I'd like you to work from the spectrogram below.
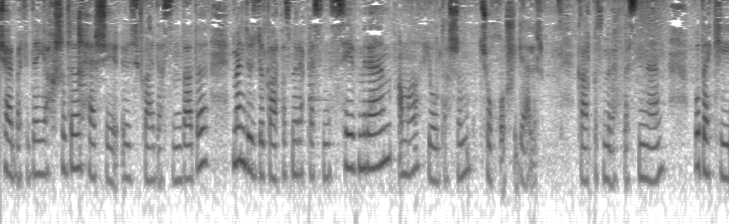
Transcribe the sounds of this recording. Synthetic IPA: ʃæɾbæt̪ʰid̪æjɑχʃɯd̪ɯhæɾʃejø̞zɡɑjd̪ɑsɯnd̪ɑd̪ɯmænd̪yzd̪yɡɑɾpʰɯzmyɾæpʰːæsinise̞vmiɾæmɑmɑjo̞lˠd̪ɑʃɯmt͡ʃʰo̞χːo̞ʃuɟælḭɾ | ɡ̥ɑɾpʰɯzmyɾæpːæsind̪ænb̥ud̪ɑcʰi

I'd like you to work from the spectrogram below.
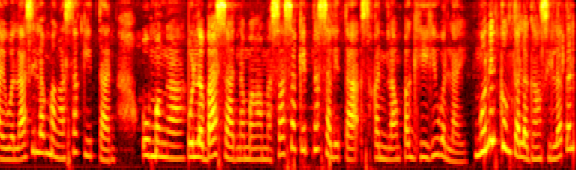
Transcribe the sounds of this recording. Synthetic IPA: ʔɐjwɐlasɪlaŋmɐŋasɐkiːt̪anʔomɐŋaʊlɐbaːsɐnːɐŋmɐŋamɐsasɐkɪt̪̚nɐsɐlɪt̪asɐ̥kɐnɪlaŋpɐɡ̚hiɦɪwɐlajŋuːnɪt̪̚kʊŋt̪ɐlɐɡaŋsɪlat̪ɐ

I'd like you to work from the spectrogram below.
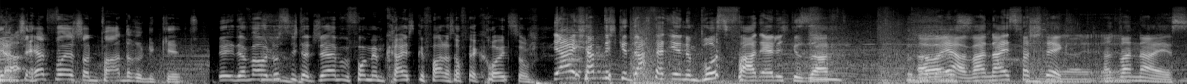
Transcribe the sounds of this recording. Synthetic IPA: jḁɛhatfoːɐeːɐʃoːnnpʰaːʔandəʁəɡəkʰeːtedavaːɐɐlʊstɪçd̥eːɐd͡ʒɛbbəfoːɐmiːɐɪmkʁ̥aɪsɡ̥əfaːʁənɪstaʊfd̥eːɐkʁ̥ɔʏt͡sʊŋjaːɪçhaːbənɪçt̚ɡ̥ədaχt̚d̥asiːɐɪnəmbʊsfaːɐtʔeːɐlɪçɡ̥əzaːkt | ʔaːbɐjaːvaːɐnaɪsfɛɐʃtɛk̚tanvaːɐnaɪs

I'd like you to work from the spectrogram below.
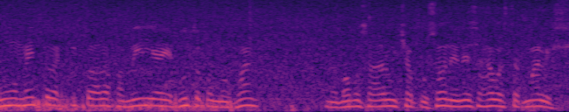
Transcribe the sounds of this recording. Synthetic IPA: uŋmomẽnt̪oðeakit̪oðalafamiljaixunt̪okond̪oŋxwaŋ | nozβamosaðaɾunt͡ʃapusonenesasaɣwast̪eɾnales

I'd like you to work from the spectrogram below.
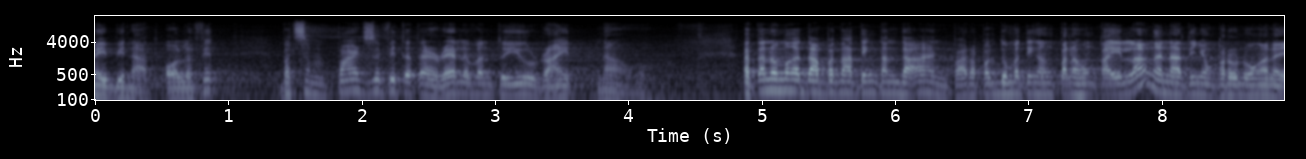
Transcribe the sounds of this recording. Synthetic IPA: mejbinɐ̰t̪o̰lɔvɪt̪̚ | bɐt̪sɐ̃mpaɹt̪sɔvɪt̪̚d̪ɐt̪ɐɹːɛlɛvɐ̃nt̪ːʊjuɹajt̪̚na̰w | ʔɐt̪ʔɐnomɐŋad̪aːpɐt̪naːt̪ɪŋt̪ɐnd̪ɐʔanpaːɾɐpɐɡ̚d̪ʊmɐt̪ɪŋɐŋpɐnɐɦo̞ŋkɐʔɪlaːŋɐnːaːt̪ɪnjʊŋkɐɾʊnoːŋɐnːɐ

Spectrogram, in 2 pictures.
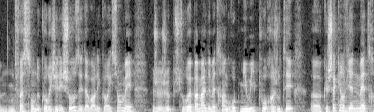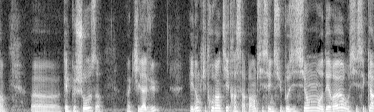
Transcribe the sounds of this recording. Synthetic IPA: ynfasɔ̃d̪əkɔʁiʒeleʃozed̪avwaʁlekɔʁɛksjɔ̃mɛ | ʒəʒəʒət̪χuvɛpamald̪əmɛt̪χɛ̃ɡʁupmiwipʰuʁːaʒut̪eøkəʃakʲɛ̃vjɛnmɛt̪χ | økʲɛlkəʃoz | kʲʰilavy | ed̪ɔ̃kilt̪χuvɛ̃t̪it̪χasapaʁɛɡzɑ̃plsisɛt̪ynsypozisjɔ̃d̪eʁœʁusisɛka

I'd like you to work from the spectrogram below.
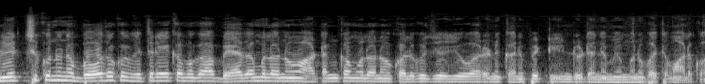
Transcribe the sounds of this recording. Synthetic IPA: neːɾt͡ʃukununɐbɔːd̪ɐkuʋjet̪iɾɛːkɐmuɡaːbɛːd̪ɐmulɐnuɐʈɐŋkɐmulɐnuːkɐluɡut͡ʃeːjuʋaːɾɐnikɐnipeʈːiiɳɖṵɖɐ̰nḭmemːɐnubɐ̰t̪ːima̰ːluko̰n

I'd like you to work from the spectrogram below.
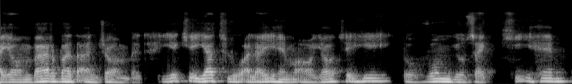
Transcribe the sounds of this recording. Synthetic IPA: æjɒːmbæɾbæd̪ænd͡ʒɒːmbe̞d̪ejekʰiːjæt̪ʰlṵːʔæ̰lʔæ̰jɦemʔɒ̰ːjɒːt̪ʰeɦiːd̪̥ovːomjozækʰːiːhem

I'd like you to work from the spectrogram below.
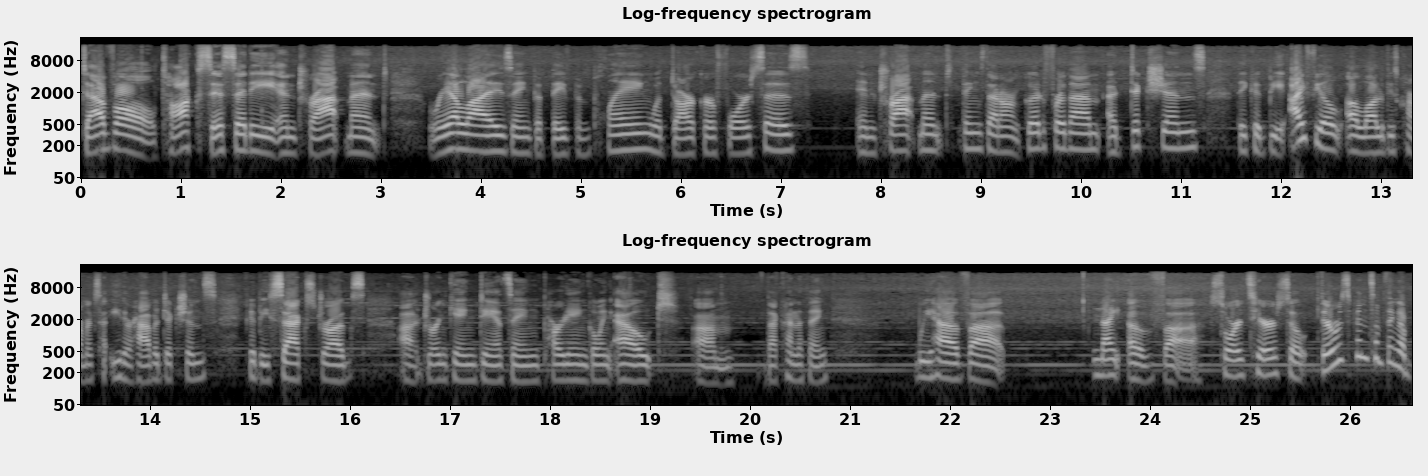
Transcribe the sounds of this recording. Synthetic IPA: d̥ɛvl̩ˠtʰɑksɪsɨɾiɪ̃ntʰɹ̥æt̚mɨ̃ntɹiəlaɪzɪ̃ŋðɨt̪̚ðeɪvbɨ̃npʰl̥eɪɪ̃ŋwɪðdɑɹkə˞fɔɹsɪz | ʔɨ̃ntʰɹ̥æʔ̚mɨ̃nθɪ̃ŋzðɨɾɑɹnɡ̥ʊd̥fə˞ðə̃mɨdɪkʃɨ̃nz̥ðeɪkɨd̚biʔa̰ɪfilˠəlɔɾʌvðiz̥kʰɑɹmɨksʔiðə˞əvɨdɪkʃɨ̃nz̥kʰɨd̚bisɛksd̥ɹʌɡz̥ | ʔʌdɹɪ̃ŋkɪ̃ŋdæ̃nsɪ̃ŋpʰɑɹɾiɪ̃ŋɡoʊɪ̃ŋa̰ʊtʔʌ̃m | ðɨt̚kʰãɪ̃ndəθɪ̃ŋ | wiəvʌ | naɪɾʔʌv̥ʌ̰sɔɹtshiɹsoʊðə˞ɨzbɨ̃nsʌ̃mθɪ̃ŋɨ

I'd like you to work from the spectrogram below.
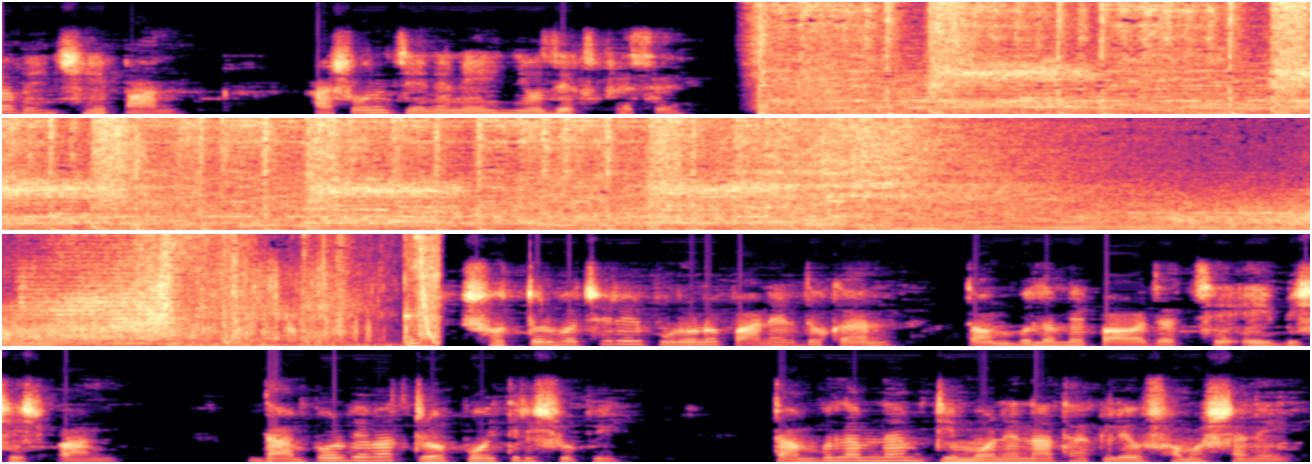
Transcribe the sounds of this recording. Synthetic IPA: abenʃejpan | aʃund͡ʑenenejniuzekspɾese | ʃot̪ːoɾbɔt͡ɕʰoɾeɾpuɾonopaneɾd̪okan | t̪ɔmbulomepaoad͡ʑatːɕʰeʔejbiʃeʃpan | d̪ampoɾbemat̪ːɾopojt̪ɾiʃɾupi | t̪ambulamnamʈimonenat̪ʰakleoʃɔmoʃːanej

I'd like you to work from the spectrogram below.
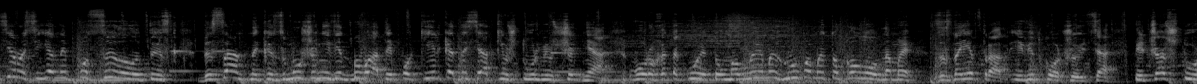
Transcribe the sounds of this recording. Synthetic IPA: sʲirɔsʲijanɪpɔsɪlˠɪlˠɪt̪ɪsk | d̪esɑnt̪nɪkɪzmuʃenʲiʋʲid̪̚bɪʋɑt̪ɪpɔkʲilʲkɐd̪esʲat̪̚kʲiwʃt̪urmʲiwʃt͡ʃɔdʲnʲaʋɔɾɔxɐt̪ɐkujɛt̪ɔmɐlˠɪmɪɦɾupɐmɪt̪ɐkɔlˠɔnɐmɪzɐznɐjɛwt̪ɾɑt̪iʋʲid̪kɔt͡ʃʊjʊt͡sʲːɐ | pʲid̪̚t͡ʃasʃt̪u

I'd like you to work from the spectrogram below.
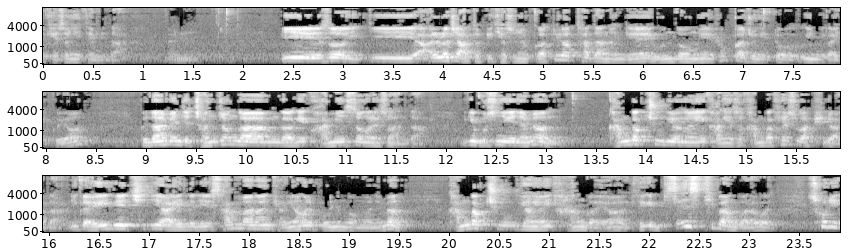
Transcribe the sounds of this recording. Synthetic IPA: oke̞sʰʌɲidwe̞mɲida | is̬ʰʌia̰ɭːʌd͡ʑiatʰopʰike̞sʰʌnçjok͈aɡat͈ujʌtʰadanɯnɡe̞undoŋeçjok̚k͈ad͡ʑuŋit͈oɯjmiɡait̚k͈ojo | kɯdaɯmeind͡ʑe̞t͡ɕʌnd͡ʑʌŋɡamɡaɡe̞kwamins͈ʌŋɯɭhe̞sʰʌɦanda | iɡe̞musʰɯniɡeɲamjʌn | kamɡak̚t͡ɕʰuɡuɡjʌŋjaŋikaŋe̞s̬ʰʌkamɡak̚he̞sʰuɡapʰiɾjoɦadakɯɲik͈aeidet͡ɕʰidiaidɯɾisʰamːanɦankjʌŋjaŋɯɭpoinɯnɡʌmʌɲamjʌn | kamɡak̚t͡ɕʰuɡuɡɡjʌŋɦjaŋikaŋanɡʌe̞joteɡe̞s͈e̞nsʰɯ̥tʰibɯɦanɡʌɾaɡo | sʰoɾi

